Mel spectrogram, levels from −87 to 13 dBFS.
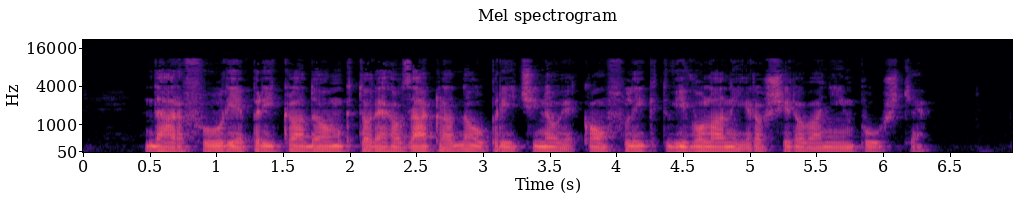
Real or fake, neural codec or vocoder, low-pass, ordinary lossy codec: real; none; 10.8 kHz; MP3, 96 kbps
